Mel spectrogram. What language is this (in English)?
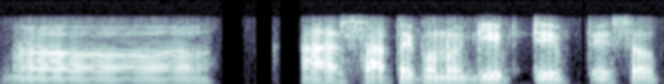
Bangla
